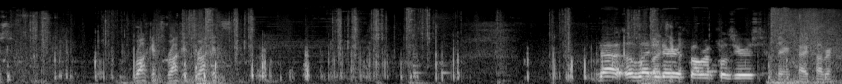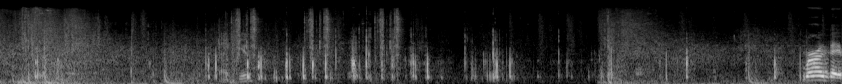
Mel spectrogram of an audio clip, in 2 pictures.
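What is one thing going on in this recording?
Footsteps patter quickly across grass.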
